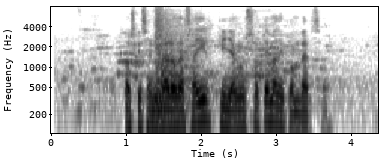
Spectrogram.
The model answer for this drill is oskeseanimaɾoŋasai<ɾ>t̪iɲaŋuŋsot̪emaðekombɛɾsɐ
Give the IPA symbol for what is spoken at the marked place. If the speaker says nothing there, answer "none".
ɾ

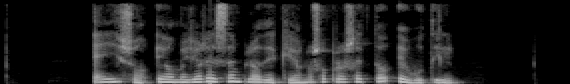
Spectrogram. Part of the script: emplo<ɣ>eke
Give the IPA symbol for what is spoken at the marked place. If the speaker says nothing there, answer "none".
ð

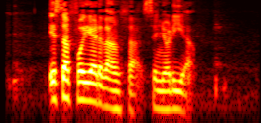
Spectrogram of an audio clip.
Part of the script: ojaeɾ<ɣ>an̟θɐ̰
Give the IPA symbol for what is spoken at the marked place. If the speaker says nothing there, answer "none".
ð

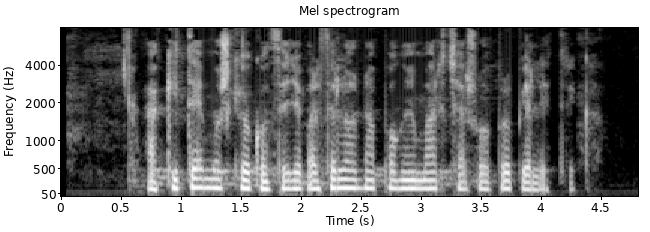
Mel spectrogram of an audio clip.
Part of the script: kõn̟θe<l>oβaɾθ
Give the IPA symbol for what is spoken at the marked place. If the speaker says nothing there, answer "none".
ʎ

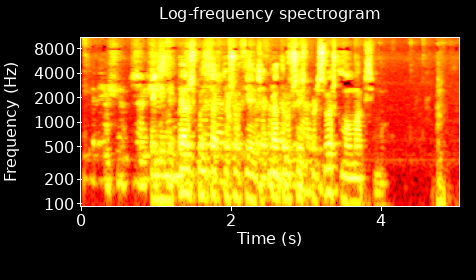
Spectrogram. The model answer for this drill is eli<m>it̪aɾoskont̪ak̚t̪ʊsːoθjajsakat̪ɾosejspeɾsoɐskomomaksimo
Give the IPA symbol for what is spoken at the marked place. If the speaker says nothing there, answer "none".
m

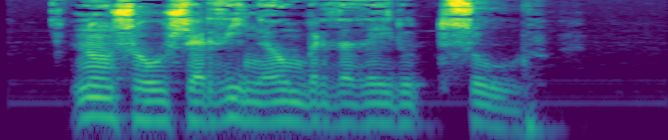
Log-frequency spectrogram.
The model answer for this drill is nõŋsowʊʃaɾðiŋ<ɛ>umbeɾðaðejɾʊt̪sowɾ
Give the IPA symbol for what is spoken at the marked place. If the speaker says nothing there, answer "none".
ɛ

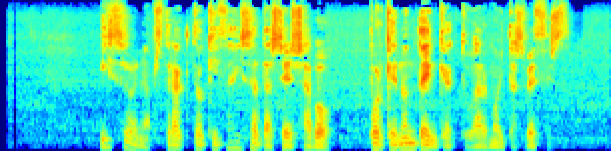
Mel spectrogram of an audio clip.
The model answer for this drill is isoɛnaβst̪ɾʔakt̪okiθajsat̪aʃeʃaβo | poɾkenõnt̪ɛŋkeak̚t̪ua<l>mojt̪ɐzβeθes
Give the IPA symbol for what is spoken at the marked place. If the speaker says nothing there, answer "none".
ɾ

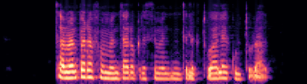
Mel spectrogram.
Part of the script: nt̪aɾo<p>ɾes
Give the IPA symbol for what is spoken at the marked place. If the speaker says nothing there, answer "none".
k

